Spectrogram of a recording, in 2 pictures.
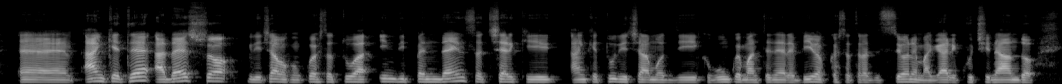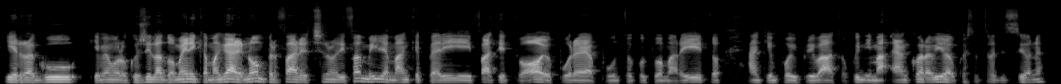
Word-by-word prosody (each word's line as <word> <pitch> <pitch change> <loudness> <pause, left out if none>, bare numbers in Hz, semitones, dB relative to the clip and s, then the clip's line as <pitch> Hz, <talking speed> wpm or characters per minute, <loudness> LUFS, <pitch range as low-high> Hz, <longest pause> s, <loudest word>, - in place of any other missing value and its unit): ehm, 110 -1 +1
anche 140 -3 +4
te 175 +6 +4
adesso, 145 +4 +3
diciamo, 115 +1 -1
con 105 -1 -10
questa 125 -1 -3
tua 120 0 0
indipendenza 125 +2 -2
cerchi 115 -2 -1
anche 115 +2 -4
tu 135 - -4
diciamo 110 -2 -1
di, 105 +1 -4
comunque 115 +3 -4
mantenere 105 0 -1
viva 115 +3 -1
questa 110 - -9
tradizione 105 +4 -3
magari 105 +1 +1
cucinando 105 -1 0 0.3
il 110 -1 +2
ragù, 115 +3 +2
chiamiamolo 105 0 -3
così, 105 +4 -3
la 110 -1 +4
domenica, 115 +3 +4
magari 110 +2 +7
non 135 +1 +2
per 120 - -5
fare 110 -2 +3
il - - -5
cenone 115 -2 -5
di 110 - -2
famiglia 130 -3 -1
ma 100 0 0
anche 110 +1 -4
per 100 -1 -3
i 100 -1 -1
fatti - - 0
tuoi, - - +4
oppure 95 -2 0
appunto, 90 +1 -7
col - - -13
tuo 95 - -6
marito, 95 +5 -2 0.2
anche 95 0 -5
un 90 - -7
po' 100 - -6
in 90 - -4
privato, 95 -1 0
quindi 105 -4 -6
ma 95 - +2
è - - -1
ancora 105 +2 -1
viva 115 -3 +1
questa 100 0 -20
tradizione? 105 +4 -10
110 Hz, 165 wpm, -25 LUFS, 105-120 Hz, 0.3 s, magari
